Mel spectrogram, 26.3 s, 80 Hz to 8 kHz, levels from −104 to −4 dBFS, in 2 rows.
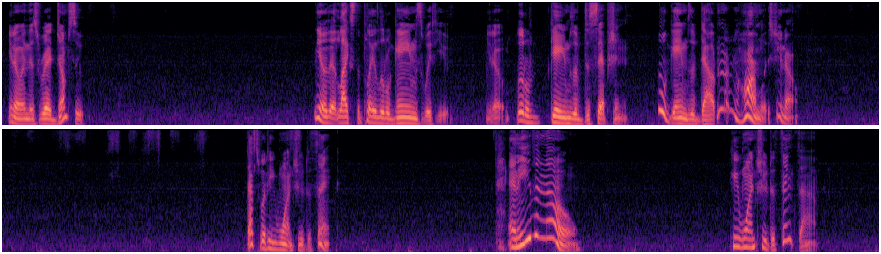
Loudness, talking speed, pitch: -35 LUFS, 105 wpm, 145 Hz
